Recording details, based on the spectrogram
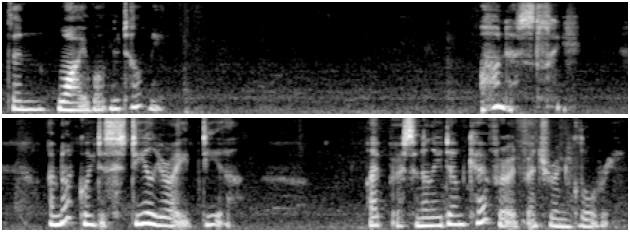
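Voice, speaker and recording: A woman's voice: medium pitch, vocal fry, darkish tone, breathy edge. A woman playing an aloof, sarcastic witch librarian in a fantasy audio roleplay, prim and condescending in a dry way. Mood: suspicious, dry. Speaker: voice actor in amateur audio roleplay.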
